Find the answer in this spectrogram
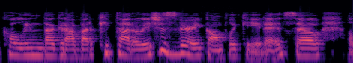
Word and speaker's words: Kolinda Grabar-Kitarović: So I was there with the Albanian ambassador, and my name, Kolinda Grabar-Kitarović, is very complicated. So a lot of people mispronounce it.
